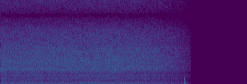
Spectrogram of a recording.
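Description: Steady outdoor background hiss, with no distinct source standing out. It ends in a single short click and cuts off abruptly to silence just before the end.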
